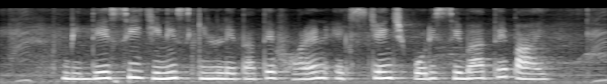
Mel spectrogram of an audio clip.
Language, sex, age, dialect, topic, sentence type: Bengali, female, 18-24, Western, banking, statement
